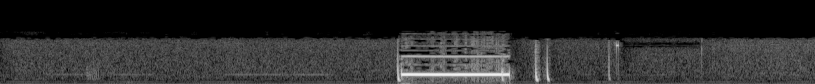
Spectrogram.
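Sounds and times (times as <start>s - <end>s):
telephone ringing: 4.0s - 5.1s.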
